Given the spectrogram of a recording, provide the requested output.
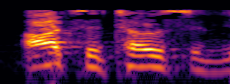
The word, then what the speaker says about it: oxytocin: Oxytocin, yeah, there you go, not oxycontin.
